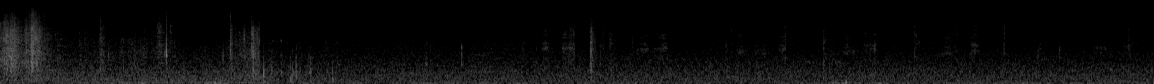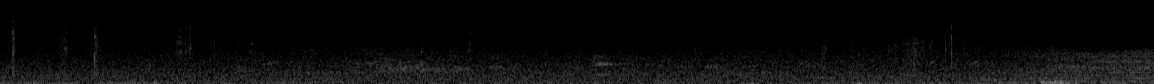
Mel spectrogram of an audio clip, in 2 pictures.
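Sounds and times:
knife scraping wood: 0:05.3 - 0:11.4, 0:12.0 - 0:12.6.

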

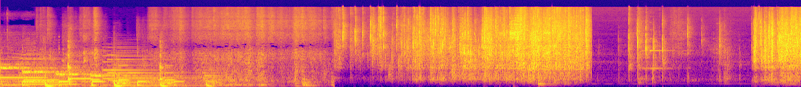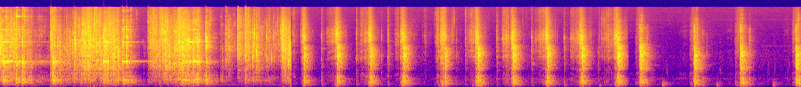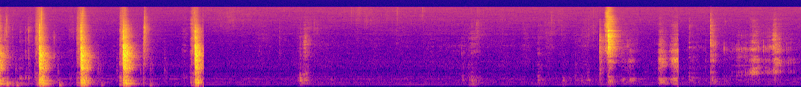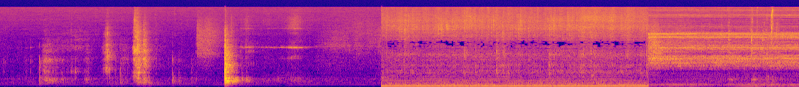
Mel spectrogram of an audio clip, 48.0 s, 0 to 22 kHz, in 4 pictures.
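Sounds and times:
plastic bag crinkling: 0:02.2 - 0:16.4
shrimp poured into glass bowl: 0:11.3 - 0:16.3
glass clinks: 0:12.0 - 0:15.2, 0:39.6 - 0:40.7.

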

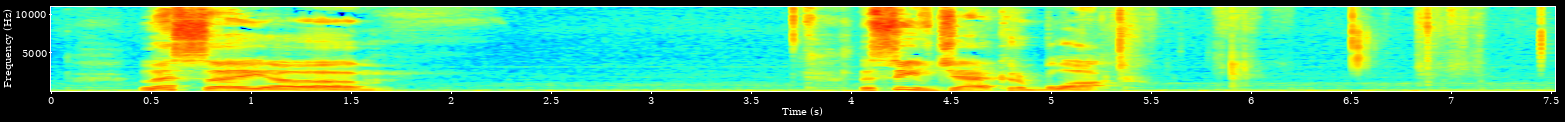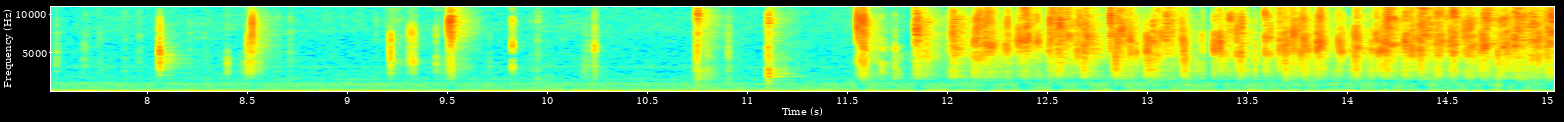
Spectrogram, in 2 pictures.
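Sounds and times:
dice clattering across board: 0:05.9 - 0:15.0
dice clicking in hand: 0:07.4 - 0:15.0.

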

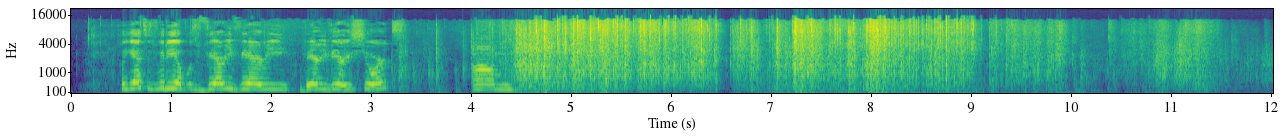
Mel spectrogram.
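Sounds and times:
paper crumpling: 0:03.2 - 0:12.0.

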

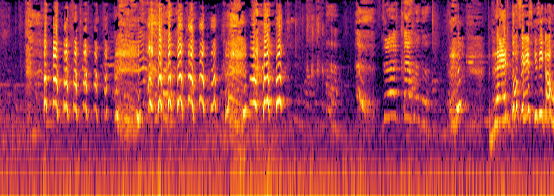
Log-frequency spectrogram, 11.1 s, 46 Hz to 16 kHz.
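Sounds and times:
young child laughing: 0:00.6 - 0:07.5.

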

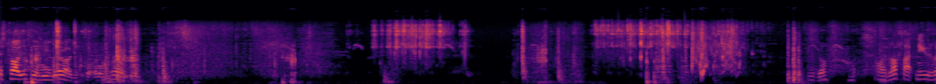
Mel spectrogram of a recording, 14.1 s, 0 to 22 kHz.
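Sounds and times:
rattling and rustling handling noise: 0:03.6 - 0:07.1, 0:07.8 - 0:12.2.

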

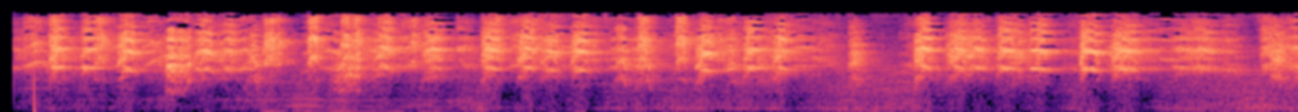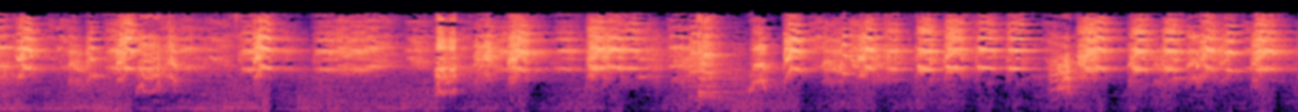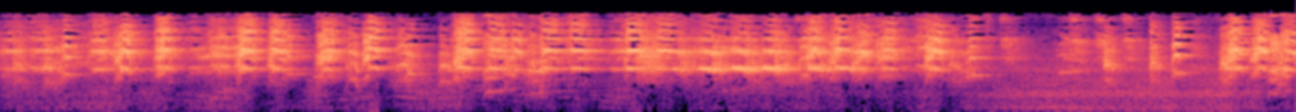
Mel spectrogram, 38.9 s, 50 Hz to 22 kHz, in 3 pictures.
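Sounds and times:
macaw squawking: 0:00.2 - 0:38.9.

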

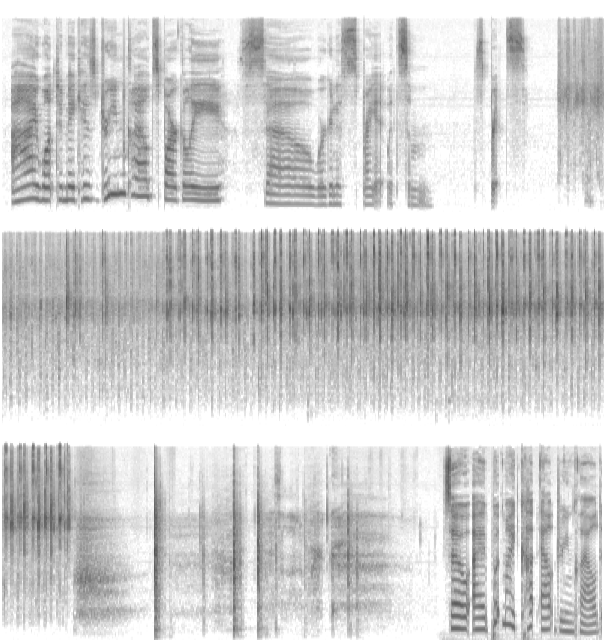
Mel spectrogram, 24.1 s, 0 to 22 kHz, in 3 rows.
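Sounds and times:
spray bottles rattling: 0:07.4 - 0:17.0
bottle knocking on table: 0:18.1 - 0:18.3.

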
